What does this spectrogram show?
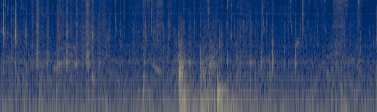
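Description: Close-miked eating sounds: chewing, lip smacks and small mouth clicks as noodles and fried food are eaten by hand, with a louder dull thump about three and a half seconds in.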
